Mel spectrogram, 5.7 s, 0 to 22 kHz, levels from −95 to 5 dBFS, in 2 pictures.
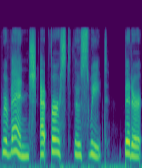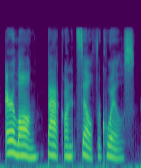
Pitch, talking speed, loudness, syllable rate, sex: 230 Hz, 125 wpm, -18 LUFS, 3.5 syllables/s, female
